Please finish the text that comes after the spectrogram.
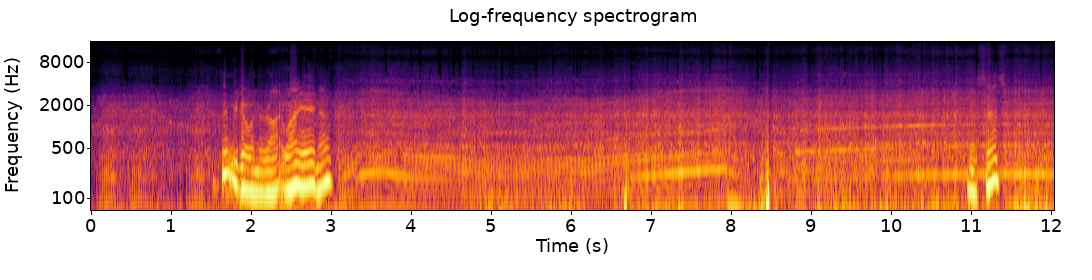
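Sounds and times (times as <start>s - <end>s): motorcycle engine running: 0.0s - 12.0s
wind noise: 4.6s - 12.0s.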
